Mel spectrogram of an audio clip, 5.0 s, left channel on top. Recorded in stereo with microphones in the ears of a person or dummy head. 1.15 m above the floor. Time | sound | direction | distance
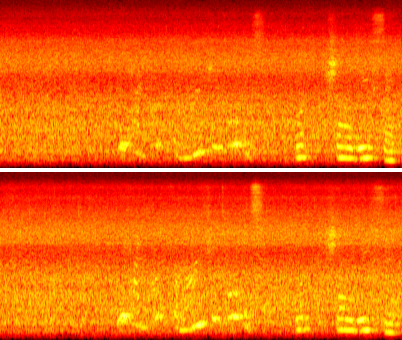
1.4 | a woman speaking | 45° right (ahead or behind) | 5 m
3.7 | a woman speaking | 15° left (ahead or behind) | 3 m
